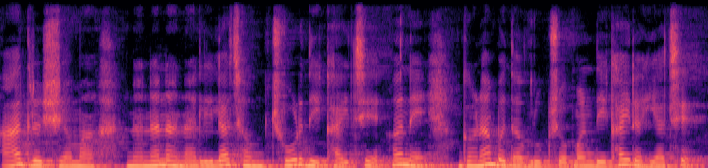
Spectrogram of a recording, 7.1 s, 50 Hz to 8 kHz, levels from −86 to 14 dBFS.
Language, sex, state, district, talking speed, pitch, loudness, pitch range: Gujarati, female, Gujarat, Valsad, 125 wpm, 205 Hz, -12 LUFS, 195-220 Hz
